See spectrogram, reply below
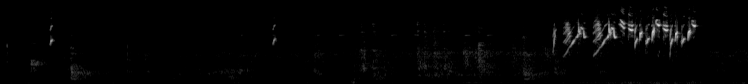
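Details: Wild European goldfinch: two isolated, sharp high chips spaced apart over a quiet stretch, then a sudden quick burst of jumbled, tinkling twittering song near the end.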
